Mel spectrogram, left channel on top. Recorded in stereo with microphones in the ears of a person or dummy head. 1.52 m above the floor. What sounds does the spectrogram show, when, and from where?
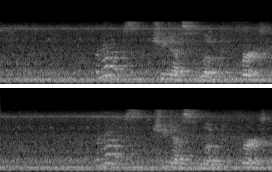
0.9 s a woman speaking: 65° left (ahead or behind), 5.5 m; by 2.6 s 50° left (ahead or behind), 5.5 m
